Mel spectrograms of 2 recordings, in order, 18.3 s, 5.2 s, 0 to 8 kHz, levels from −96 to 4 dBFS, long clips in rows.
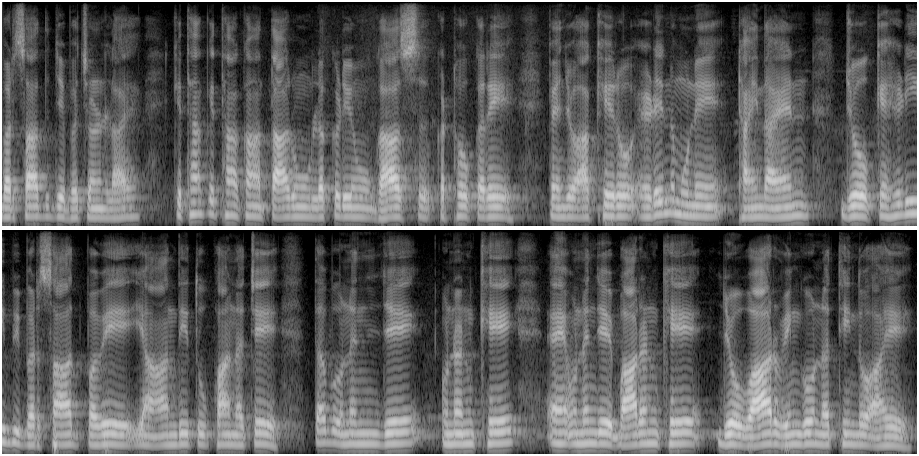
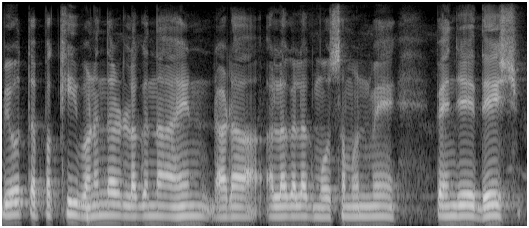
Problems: constant background noise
